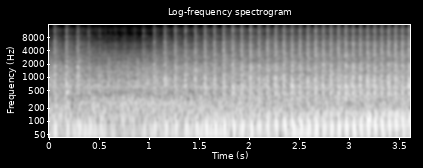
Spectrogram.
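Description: A cement mixer drum churns and rumbles steadily.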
